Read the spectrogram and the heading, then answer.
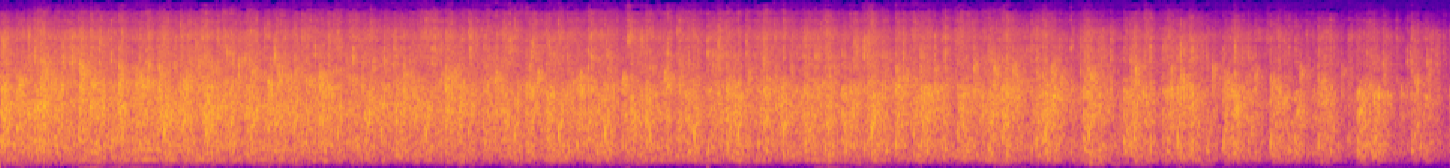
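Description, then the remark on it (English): A crowd applauds steadily for about ten seconds, dense overlapping claps forming a loud, sustained wash of sound that tapers only slightly toward the end, with no voices standing out. “So, for everyone live here today and listening at home, can we please give Sarah a huge round of applause?”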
